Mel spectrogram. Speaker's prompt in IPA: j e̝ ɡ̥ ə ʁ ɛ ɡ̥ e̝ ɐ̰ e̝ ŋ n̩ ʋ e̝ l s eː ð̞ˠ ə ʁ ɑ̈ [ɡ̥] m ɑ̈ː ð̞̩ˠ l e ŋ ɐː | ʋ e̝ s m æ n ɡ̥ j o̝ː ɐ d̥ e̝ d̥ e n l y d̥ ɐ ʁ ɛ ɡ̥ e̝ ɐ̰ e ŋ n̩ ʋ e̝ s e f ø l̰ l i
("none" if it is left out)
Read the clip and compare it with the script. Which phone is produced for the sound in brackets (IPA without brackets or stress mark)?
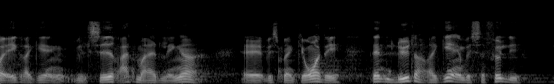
d̥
